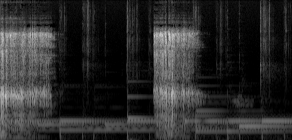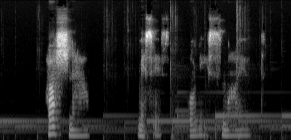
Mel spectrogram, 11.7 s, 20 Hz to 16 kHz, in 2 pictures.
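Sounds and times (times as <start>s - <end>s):
soft snoring: 0.0s - 1.1s, 3.1s - 4.1s
speech: 6.8s - 7.7s, 8.6s - 11.0s.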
